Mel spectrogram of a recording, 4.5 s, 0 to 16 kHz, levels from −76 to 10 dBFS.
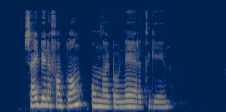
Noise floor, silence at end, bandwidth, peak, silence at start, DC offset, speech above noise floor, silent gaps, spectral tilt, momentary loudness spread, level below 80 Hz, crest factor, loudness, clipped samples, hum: -75 dBFS; 1.1 s; 11.5 kHz; -10 dBFS; 0.5 s; under 0.1%; 49 dB; none; -4.5 dB/octave; 14 LU; -72 dBFS; 18 dB; -26 LUFS; under 0.1%; none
